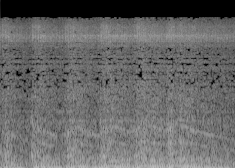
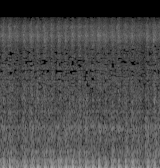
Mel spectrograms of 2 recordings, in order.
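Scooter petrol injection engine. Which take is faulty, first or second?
second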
